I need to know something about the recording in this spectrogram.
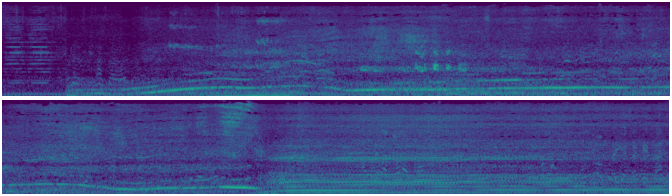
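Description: A car engine revs loudly and roars up and down in pitch.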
